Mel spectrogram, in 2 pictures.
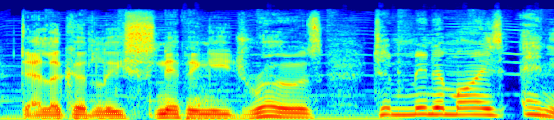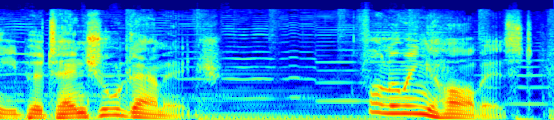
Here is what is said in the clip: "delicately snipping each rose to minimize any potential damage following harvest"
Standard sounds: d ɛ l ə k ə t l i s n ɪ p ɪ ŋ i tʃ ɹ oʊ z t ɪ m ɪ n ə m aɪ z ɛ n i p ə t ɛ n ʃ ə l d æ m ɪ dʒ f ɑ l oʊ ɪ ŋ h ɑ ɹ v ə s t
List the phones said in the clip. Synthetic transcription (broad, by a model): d ɛ l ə k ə t l i s n ɪ p ɪ ŋ i tʃ ɹ oʊ z t ɪ m ɪ n ə m aɪ z ɛ n i p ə t ɛ n ʃ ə l d æ m ɪ dʒ f ɑ l oʊ ɪ ŋ h ɑ ɹ v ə s t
